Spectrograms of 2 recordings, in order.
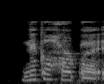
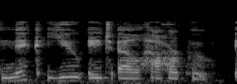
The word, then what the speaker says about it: Nyckelharpa: Nyckel harpa is pronounced Nick UHL Haharpu.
